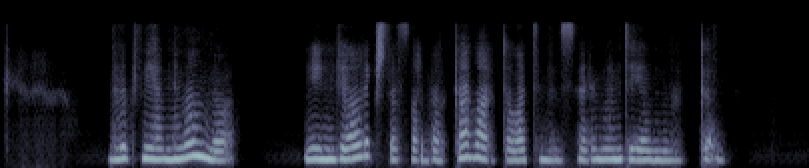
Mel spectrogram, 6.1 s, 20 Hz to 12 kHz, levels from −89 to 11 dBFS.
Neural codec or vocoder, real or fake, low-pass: codec, 16 kHz, 0.5 kbps, FreqCodec, smaller model; fake; 7.2 kHz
